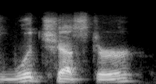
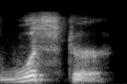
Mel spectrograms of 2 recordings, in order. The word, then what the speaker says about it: Worcester: You know, like there's a city that's spelled looks like it's Woodchester, but it's pronounced Worcester.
